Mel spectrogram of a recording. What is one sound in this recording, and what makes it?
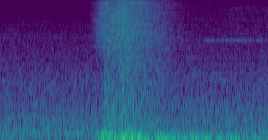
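A heavy thud sounds as a figure lands on a rooftop.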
